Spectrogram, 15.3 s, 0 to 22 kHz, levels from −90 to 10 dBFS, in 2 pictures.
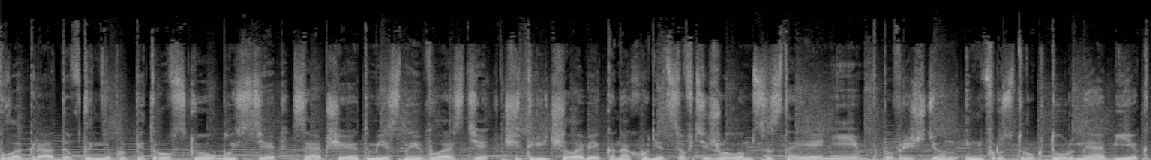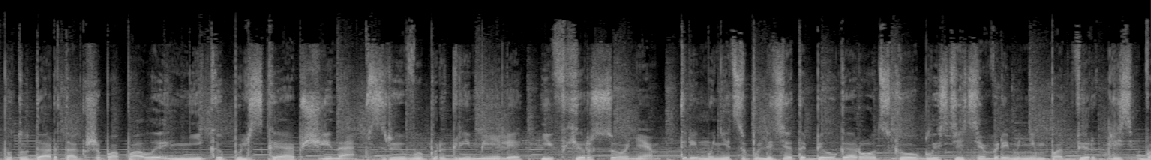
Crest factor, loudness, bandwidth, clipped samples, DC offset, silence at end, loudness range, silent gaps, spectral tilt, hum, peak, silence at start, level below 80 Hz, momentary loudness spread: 12 dB; -18 LUFS; 18.5 kHz; under 0.1%; under 0.1%; 0 s; 1 LU; none; -5.5 dB/octave; none; -6 dBFS; 0 s; -44 dBFS; 3 LU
